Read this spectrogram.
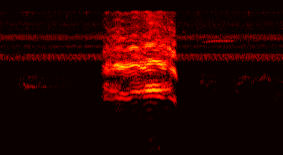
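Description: A chimpanzee screeches loudly.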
